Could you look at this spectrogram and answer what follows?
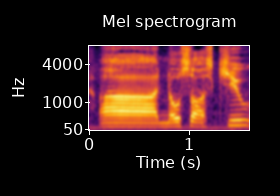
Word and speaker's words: No Sauce Que: No Sauce Q, Q-U-E is how it's spelt.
